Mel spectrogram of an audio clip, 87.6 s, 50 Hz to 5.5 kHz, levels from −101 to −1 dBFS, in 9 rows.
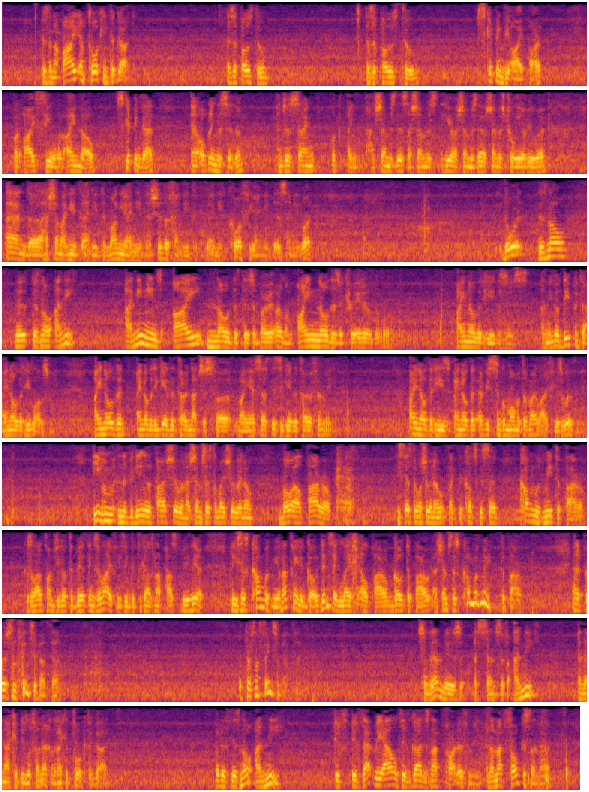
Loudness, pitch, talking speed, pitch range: -17 LUFS, 120 Hz, 190 wpm, 110-135 Hz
